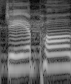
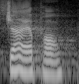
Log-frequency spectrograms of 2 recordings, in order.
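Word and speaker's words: Jayapal: Do do you agree with Miss Japal that there was no takeover? It was just If you're going to say my name, please say it right. It's Gyipol. Gipol.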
